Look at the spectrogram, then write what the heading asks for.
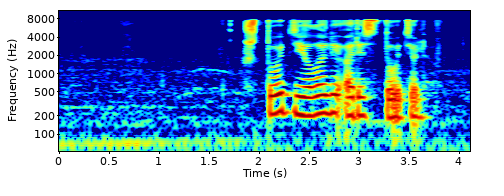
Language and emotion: Russian, neutral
